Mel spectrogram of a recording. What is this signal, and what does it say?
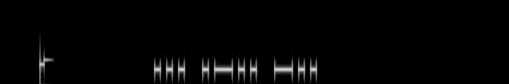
Morse code, heard as a keyed tone, about 20 wpm, 700 Hz. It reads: SLD
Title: USA Call Sign Postfixes - 3 Letters 20wpm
